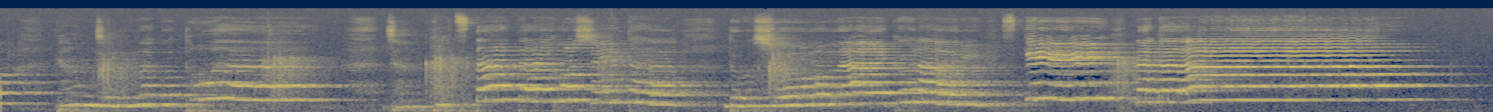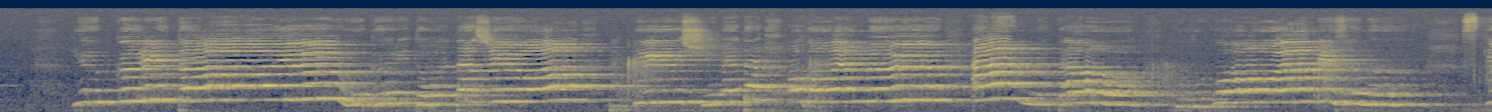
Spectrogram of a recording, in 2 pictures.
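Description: A woman singing solo into a handheld microphone, one melodic line with long held notes and a short pause about halfway through.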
